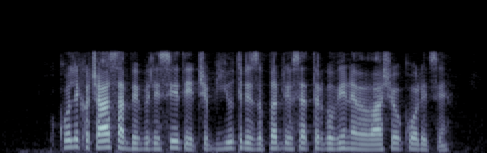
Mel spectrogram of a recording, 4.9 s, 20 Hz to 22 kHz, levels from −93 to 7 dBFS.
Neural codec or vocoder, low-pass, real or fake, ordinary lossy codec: none; 5.4 kHz; real; none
